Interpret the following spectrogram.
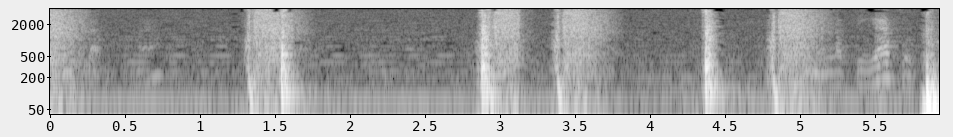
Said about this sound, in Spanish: Puro latigazo.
